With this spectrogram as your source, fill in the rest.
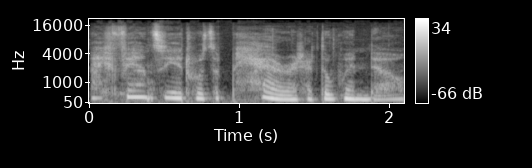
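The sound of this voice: Pitch varies in the ordinary way as the text is read in an unforced voice.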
